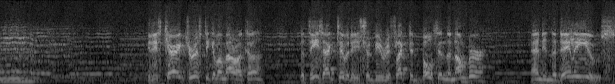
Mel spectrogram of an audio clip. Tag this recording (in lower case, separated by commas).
speech, music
